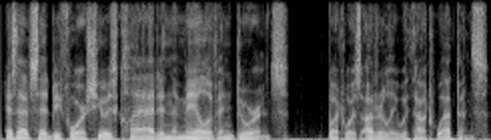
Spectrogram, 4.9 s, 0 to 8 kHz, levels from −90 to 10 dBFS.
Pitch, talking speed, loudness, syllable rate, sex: 105 Hz, 220 wpm, -17 LUFS, 6.1 syllables/s, male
